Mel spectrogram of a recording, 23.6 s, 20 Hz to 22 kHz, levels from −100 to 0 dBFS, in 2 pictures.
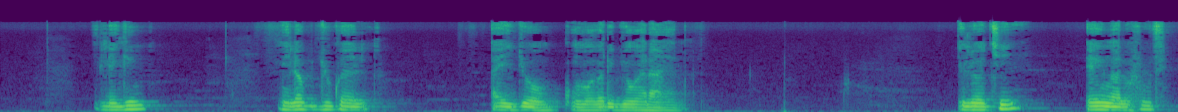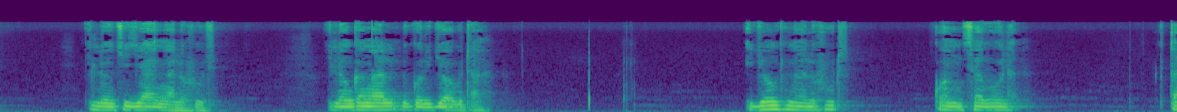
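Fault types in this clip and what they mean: AAC compression: The speech sounds dull and smeared, with nothing above 9.9 kHz. This plainly audible damage is likely low-bitrate AAC-LC coding, around 32 kbps.
Loud pop: One sharp pop at about 17.67 s stands roughly 10 dB above the speech. It is likely a voltage pulse from a switch or glitch.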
